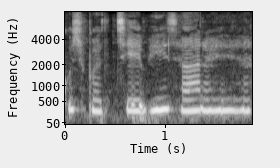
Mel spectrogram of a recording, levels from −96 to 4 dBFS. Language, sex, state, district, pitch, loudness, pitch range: Hindi, female, Uttar Pradesh, Lucknow, 280 Hz, -12 LUFS, 275-295 Hz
